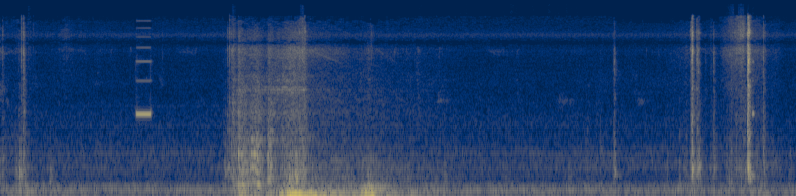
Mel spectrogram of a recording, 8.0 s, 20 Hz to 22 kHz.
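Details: 2006 Nissan 350Z very hard start: chime, then a second or so of starter churning with no catch, engine stays dead; eventually starts later while pumping the pedal.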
